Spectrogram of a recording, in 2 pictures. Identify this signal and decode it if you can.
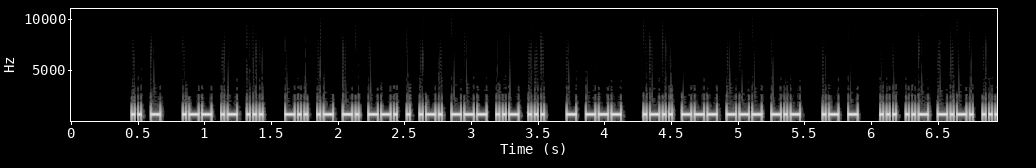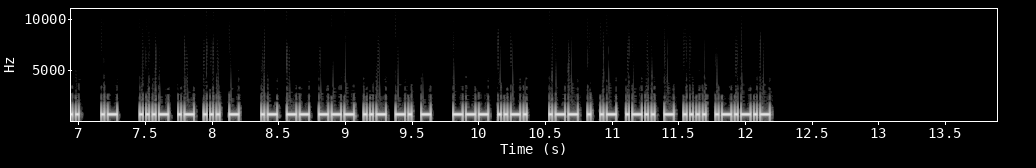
Morse code, heard as a keyed tone, about 50 wpm, 700 Hz. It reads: IT WAS DANGEROUS TO LOOK AT SUCH A VAST AMOUNT OF WEALTH.
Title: Sentences from Top 1300 Words 50wpm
